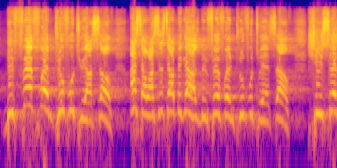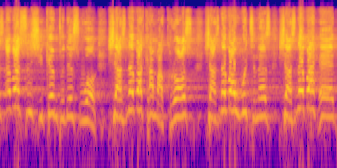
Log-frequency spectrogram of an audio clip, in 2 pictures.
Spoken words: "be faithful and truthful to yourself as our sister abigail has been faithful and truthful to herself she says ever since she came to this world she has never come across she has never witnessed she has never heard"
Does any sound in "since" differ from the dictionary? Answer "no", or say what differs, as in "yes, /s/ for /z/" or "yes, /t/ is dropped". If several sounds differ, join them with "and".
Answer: no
